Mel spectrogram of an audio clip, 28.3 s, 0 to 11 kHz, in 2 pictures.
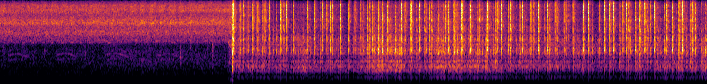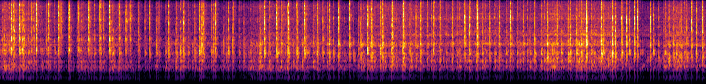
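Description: Kawasaki KH400 air-cooled two-stroke triple, breathing through newly fitted Zenshin Engineering expansion chambers, starting suddenly about four and a half seconds in and then running with a fast, even two-stroke beat.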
